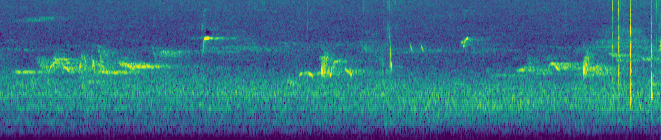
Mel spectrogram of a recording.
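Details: Mātātā, or fernbird, calling at Matuku Link: brief high chips and slurred notes spaced irregularly, with a few sharp clicks near the end, over a constant broadband background hiss.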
